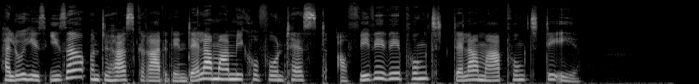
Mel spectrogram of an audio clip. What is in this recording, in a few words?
speech f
